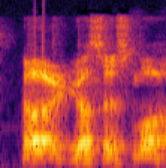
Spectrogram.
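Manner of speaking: put-on, really posh ogre accent. Describing two ogres who have posh accents in her head; posh accent. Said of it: "they've got this really like posh accents".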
